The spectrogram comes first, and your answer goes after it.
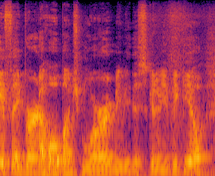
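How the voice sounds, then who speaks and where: Here a man talks with lively intonation. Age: 60s. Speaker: climate scientist, professor. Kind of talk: interview. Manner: hesitant, many fillers and repeated words.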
